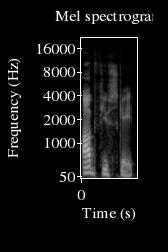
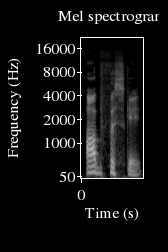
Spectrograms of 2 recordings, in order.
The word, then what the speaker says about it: obfuscate: google the pronunciation of obfuscate all right is it is it different than how i'm saying it let's see the pronunciation uh obfuscate oh it's obfuscate not obfuscate obfuscate that does not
